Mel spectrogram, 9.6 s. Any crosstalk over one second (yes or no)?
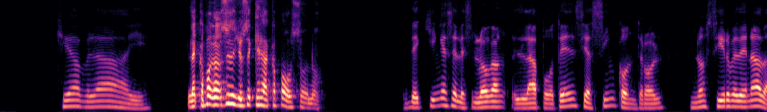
no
